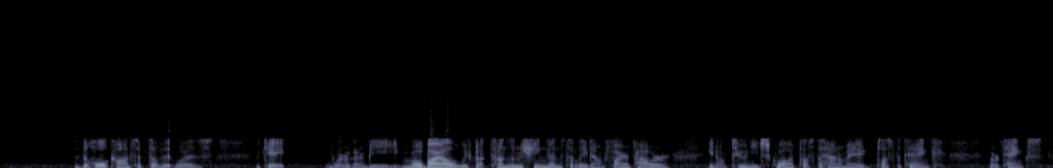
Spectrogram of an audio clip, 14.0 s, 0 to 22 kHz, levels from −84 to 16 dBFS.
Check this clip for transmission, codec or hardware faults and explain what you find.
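Two faults are present: iLBC codec coloring across the whole speech clip, and three brief dropouts from lost iLBC frames.

The iLBC codec affects the entire clip. Each frame's excitation is coded on its own, and nothing above 4 kHz survives. The voice sounds band-limited, slightly rough and synthetic. The damage is plainly audible. The texture fits a rate near 15 kbps with 20 ms frames.

Lost iLBC frames occur at 6.30 to 6.36 s, just before "tons of machine guns", at 10.66 to 10.69 s, just after "two in each squad", and at 12.18 to 12.24 s, just after "plus the". The gaps last about 40, 20 and 40 ms. The decoder fills each one by repeating the last pitch cycle mixed with noise. This gives a short held, buzzy vowel. The voice recovers almost at once.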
